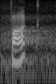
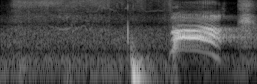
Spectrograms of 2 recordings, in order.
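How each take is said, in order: First: The opening f sound is short and plain. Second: The opening f sound is long and drawn out. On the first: "just a plain old fuck" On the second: "Like when you stub your toe on the corner of your kitchen table. That drawn out fricative in the beginning"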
